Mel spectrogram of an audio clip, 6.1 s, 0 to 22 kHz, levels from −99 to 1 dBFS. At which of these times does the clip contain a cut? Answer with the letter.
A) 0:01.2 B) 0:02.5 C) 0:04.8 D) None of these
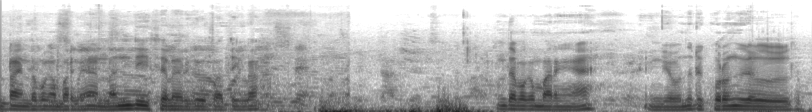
B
